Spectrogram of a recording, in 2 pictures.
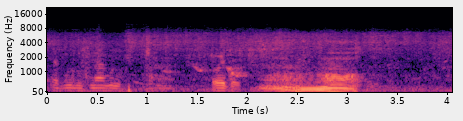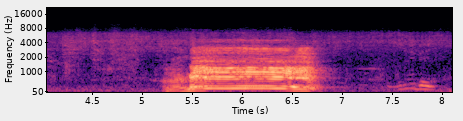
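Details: Friesian cow, in her second lactation and kept with her bull calf on a farm in Pabna, Bangladesh, gives a low moan, then one long, loud, rich moo lasting over a second; men talk in Bengali before and after.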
